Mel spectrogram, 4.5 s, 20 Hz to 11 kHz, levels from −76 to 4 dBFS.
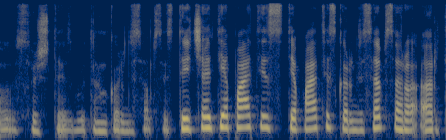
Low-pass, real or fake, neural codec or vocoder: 9.9 kHz; fake; codec, 24 kHz, 6 kbps, HILCodec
